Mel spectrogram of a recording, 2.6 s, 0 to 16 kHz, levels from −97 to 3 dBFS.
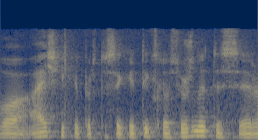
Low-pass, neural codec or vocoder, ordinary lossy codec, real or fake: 7.2 kHz; none; MP3, 48 kbps; real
